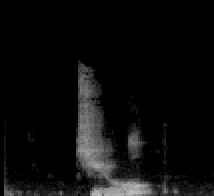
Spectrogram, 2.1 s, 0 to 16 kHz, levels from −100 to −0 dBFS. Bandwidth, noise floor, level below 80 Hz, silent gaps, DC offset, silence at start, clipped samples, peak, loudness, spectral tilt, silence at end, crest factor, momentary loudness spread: 11 kHz; -71 dBFS; -78 dBFS; none; under 0.1%; 0.75 s; under 0.1%; -18 dBFS; -32 LUFS; -5.5 dB/octave; 0.65 s; 18 dB; 15 LU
